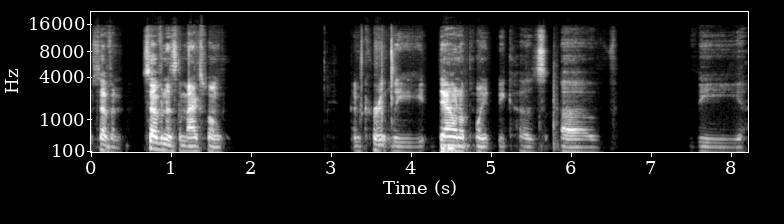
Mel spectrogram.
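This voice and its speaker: Narrating a solo tabletop roleplaying game in a casual way, a man thinks aloud haltingly and mutters to himself as he plays. His voice is on the low side, bright and forceful.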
